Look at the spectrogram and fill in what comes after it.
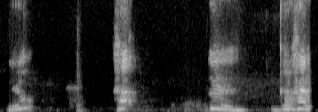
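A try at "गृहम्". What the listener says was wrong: Ha. If you say ha, it's a complete letter. So here now you have to say h. Gru. Gruham.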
